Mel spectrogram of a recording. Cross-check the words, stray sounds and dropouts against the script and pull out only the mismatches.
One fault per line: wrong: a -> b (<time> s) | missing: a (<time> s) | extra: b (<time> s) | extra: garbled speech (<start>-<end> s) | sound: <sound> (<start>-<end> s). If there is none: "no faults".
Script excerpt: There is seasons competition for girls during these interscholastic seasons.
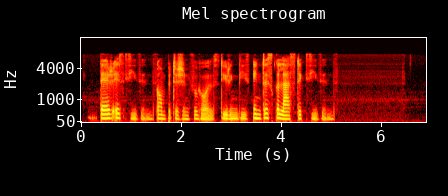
no faults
